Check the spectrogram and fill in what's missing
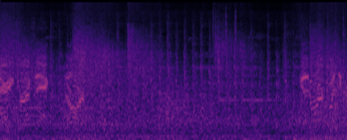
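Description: An artillery strike lands in the World in Conflict strategy game with a heavy, sustained explosive rumble that fills the scene, and radio-style voices speak over it.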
